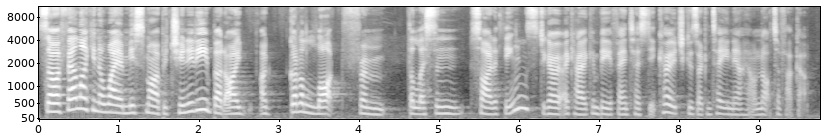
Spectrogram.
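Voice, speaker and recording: An ordinary speaking voice at a fairly quick pace, with lively intonation and big swings in loudness. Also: woman, medium pitch for a woman. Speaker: powerlifting coach. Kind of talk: podcast interview.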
